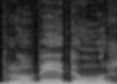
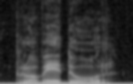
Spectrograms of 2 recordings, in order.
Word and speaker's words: proveedor: El proveedor de servicios. Okay, the provider of services. So the difference, provider is pronounced proveedor. So el proveedor de servicios. Just be careful with that double E in the word.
